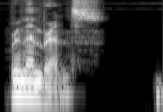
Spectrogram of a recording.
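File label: "remembrance", Australian English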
